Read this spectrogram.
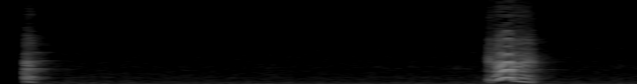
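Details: A female sugar glider barks, giving two short, sharp hiccup-like chirps a couple of seconds apart.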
